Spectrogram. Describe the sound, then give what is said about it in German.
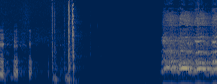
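A dog lets out a quick run of short, sharp barks, then falls silent before a longer, rough, sustained burst of sound follows. “Du hast einen Hund.”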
